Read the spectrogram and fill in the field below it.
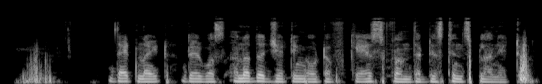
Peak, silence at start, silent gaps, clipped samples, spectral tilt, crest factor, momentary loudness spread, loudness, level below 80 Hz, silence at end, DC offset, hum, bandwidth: -2 dBFS; 0.15 s; 0.74-0.89 s; under 0.1%; -5.5 dB/octave; 22 dB; 9 LU; -23 LUFS; -52 dBFS; 0.1 s; under 0.1%; none; 9.4 kHz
